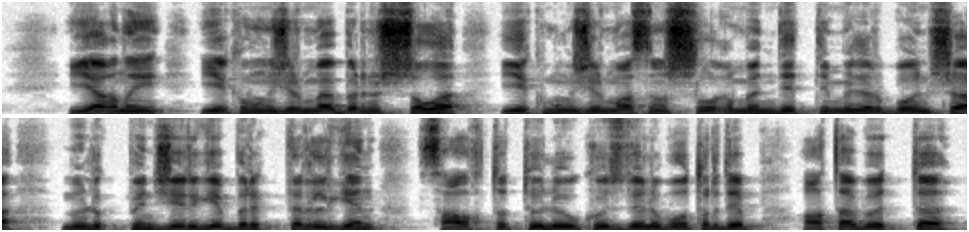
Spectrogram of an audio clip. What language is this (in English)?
Kazakh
